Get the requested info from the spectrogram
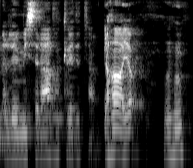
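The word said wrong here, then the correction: Les Misérables: Vom 2000, haben sie jetzt schön ausgesprochen? Le Miserable. – Les, Les Miserables.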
